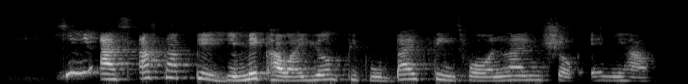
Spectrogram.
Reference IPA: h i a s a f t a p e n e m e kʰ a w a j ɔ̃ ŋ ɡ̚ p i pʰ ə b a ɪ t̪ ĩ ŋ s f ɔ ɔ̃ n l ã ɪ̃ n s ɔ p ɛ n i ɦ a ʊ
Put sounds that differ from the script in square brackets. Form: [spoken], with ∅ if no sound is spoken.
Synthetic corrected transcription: h i a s a f t a p e [d] e m e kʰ a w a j ɔ̃ ŋ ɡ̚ p i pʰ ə b a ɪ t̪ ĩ ŋ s f ɔ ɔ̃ n l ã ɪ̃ n [ʃ] ɔ p ɛ n i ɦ a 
